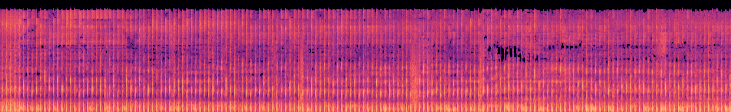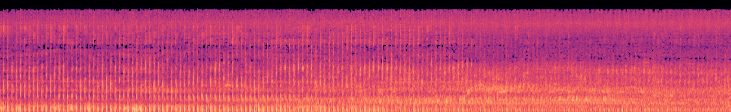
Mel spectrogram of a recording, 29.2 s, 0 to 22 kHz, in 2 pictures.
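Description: Eicher tractor's diesel engine running steadily under heavy load as it pulls a 9-foot rotavator through dry soil. In the last several seconds, as the tractor comes close, the churning clatter of the rotavator's blades in the dirt comes through more.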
